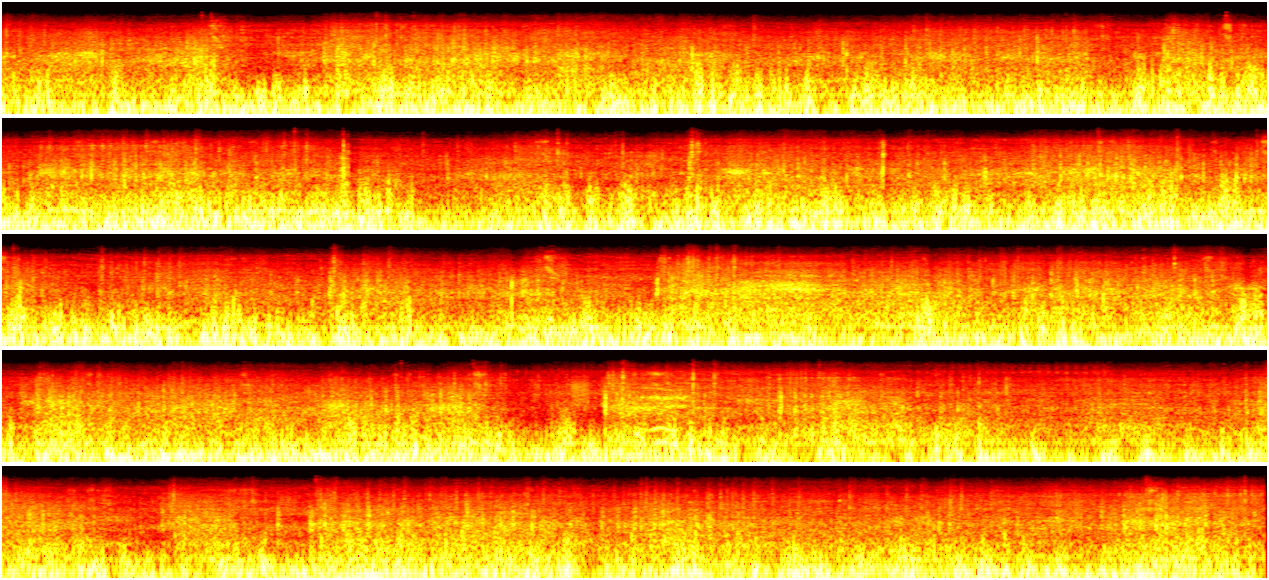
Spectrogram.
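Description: Wind buffeting an action camera's microphone on a fast mountain-bike descent, mixed with tyre noise on the dirt trail and many short knocks and rattles of the bike over bumps.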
